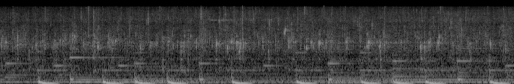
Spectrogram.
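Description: Chopped onion, tomato and green chillies sizzling in hot oil in a nonstick kadai, under background music with a steady beat of about three thumps a second.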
